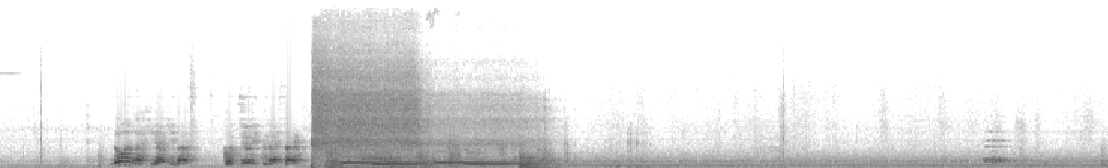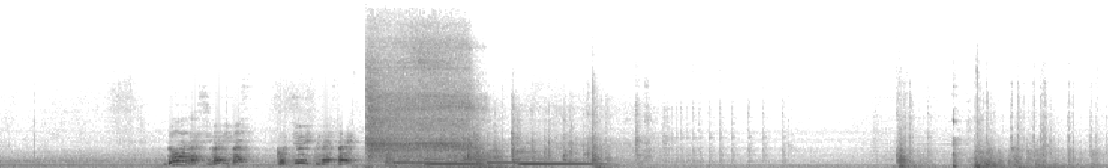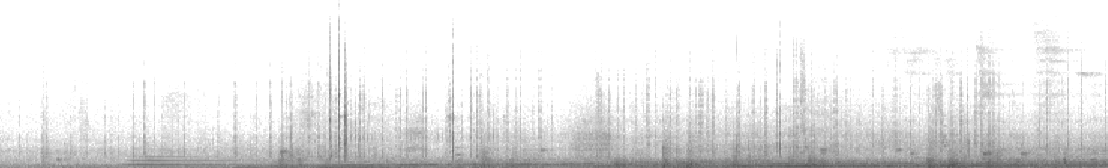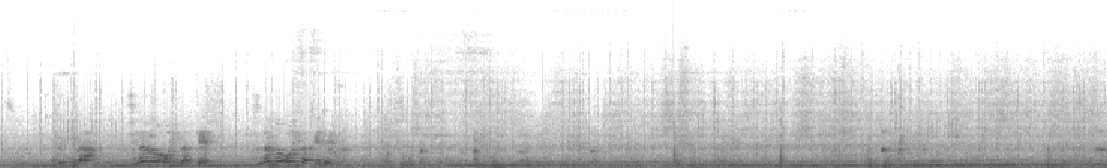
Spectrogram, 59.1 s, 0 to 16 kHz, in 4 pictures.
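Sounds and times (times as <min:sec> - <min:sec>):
train traction motor whine: 0:04.1 - 0:13.9, 0:17.3 - 0:26.2, 0:30.9 - 0:59.0.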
